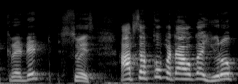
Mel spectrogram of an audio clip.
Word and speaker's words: Credit Suisse: क्रेडिट स्विस क्या है इसका स्पेलिंग आप देख लीजिए इसको ये प्रोनाउंस करते हैं क्रेडिट स्विस आप सबको पता होगा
